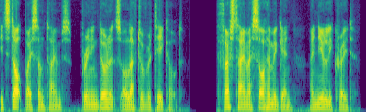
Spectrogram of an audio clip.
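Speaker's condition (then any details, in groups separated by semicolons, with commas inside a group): No condition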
